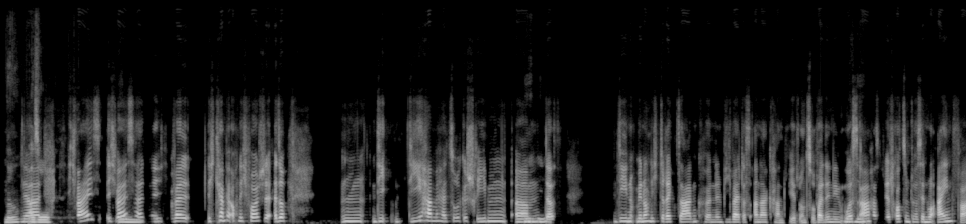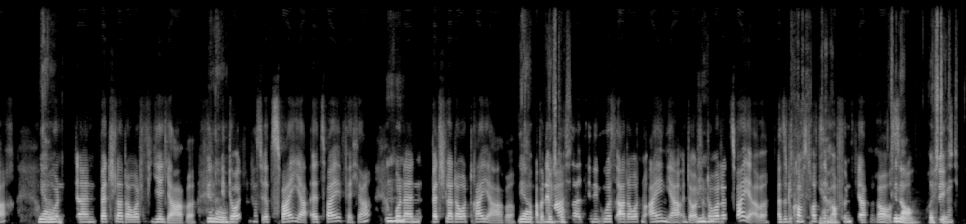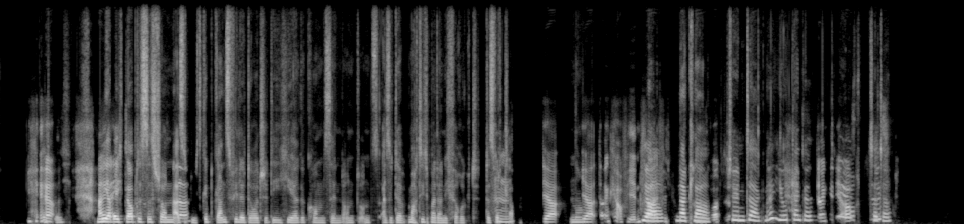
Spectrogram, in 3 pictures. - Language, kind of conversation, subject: German, unstructured, Was tust du, wenn du dich ungerecht behandelt fühlst?
- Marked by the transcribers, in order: other background noise; distorted speech; laughing while speaking: "ja"; unintelligible speech; laughing while speaking: "Fall"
